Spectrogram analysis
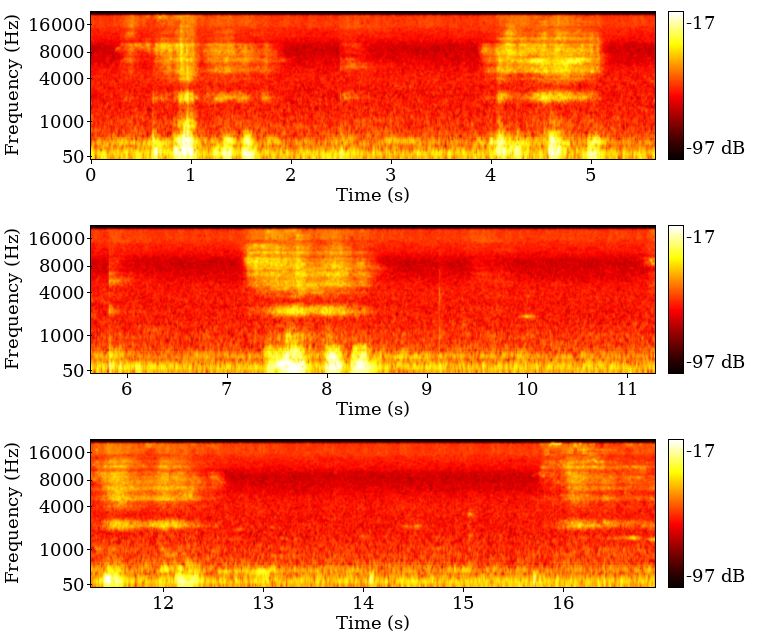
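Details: American Cocker Spaniel snoring like a human: harsh, rattling snores about every three and a half seconds, each a short rough burst with hissy breath, over a quiet room background.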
